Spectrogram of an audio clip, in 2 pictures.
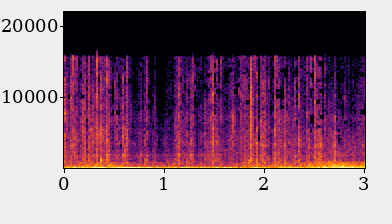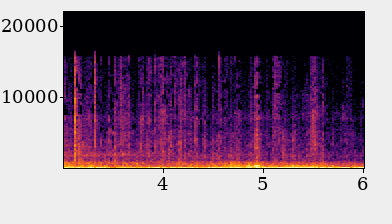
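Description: Steady low rumble of a moving train heard from inside a passenger coach, with faint scattered clicks over it.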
